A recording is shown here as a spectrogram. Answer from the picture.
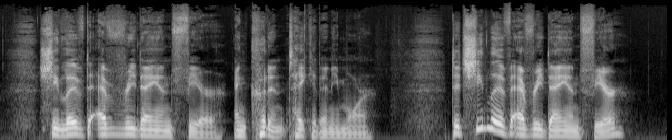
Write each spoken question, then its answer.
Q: Did she live every day in fear?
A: Yes, she lived every day in fear.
